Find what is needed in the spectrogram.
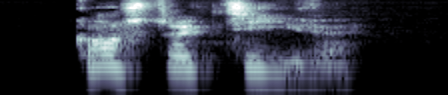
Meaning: feminine singular of constructif
- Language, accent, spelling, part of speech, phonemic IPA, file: French, Canada, constructive, adjective, /kɔ̃s.tʁyk.tiv/, LL-Q150 (fra)-constructive.wav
